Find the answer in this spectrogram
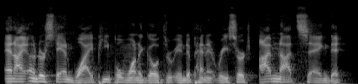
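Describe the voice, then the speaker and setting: A man's voice: fairly low pitch, fast talker, a bit bright. An American man hosting a podcast, riffing in a casual, opinionated way with emphatic asides. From United States. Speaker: podcast host.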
